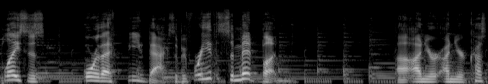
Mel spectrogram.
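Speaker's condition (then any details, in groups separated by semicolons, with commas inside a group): No condition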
